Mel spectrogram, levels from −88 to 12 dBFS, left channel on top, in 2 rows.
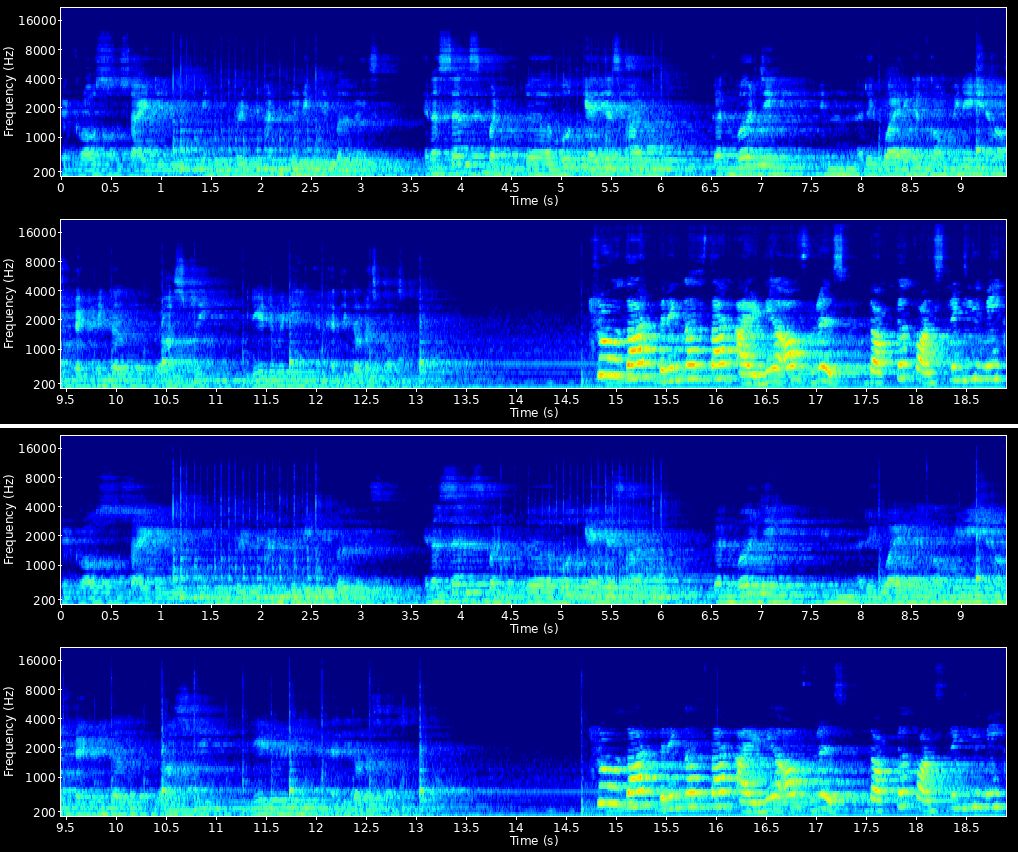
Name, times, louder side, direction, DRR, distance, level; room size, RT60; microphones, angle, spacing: voice 1, 0.1-3.2 3.6-5.9 6.5-7.2 7.6-11.0 11.3-13.1, equal, 65° left, 5.0 m, -39 dB
sound 1, 1.1-2.9 4.3-6.3 8.2-13.3 14.6-15.0 16.0-16.3, right 1 dB, 25° right, 2.0 m, -44 dB
voice 2, 14.8-18.9, left 4 dB, 85° left, 0.8 m, -25 dB
26.5 x 17.5 x 8.6 m
head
